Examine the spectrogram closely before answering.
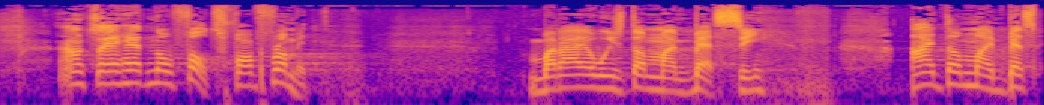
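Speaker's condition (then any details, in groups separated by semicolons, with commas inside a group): No condition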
